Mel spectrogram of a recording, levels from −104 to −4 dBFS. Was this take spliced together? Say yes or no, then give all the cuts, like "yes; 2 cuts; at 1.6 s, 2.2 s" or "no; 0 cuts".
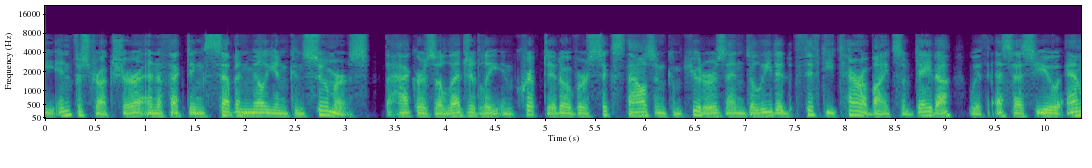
yes; 2 cuts; at 3.3 s, 9.2 s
